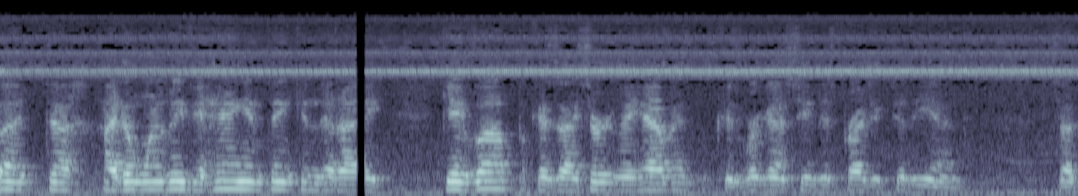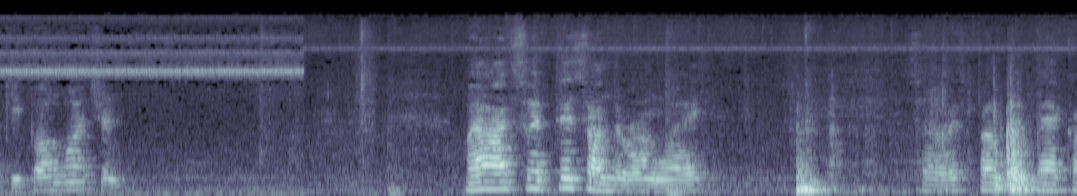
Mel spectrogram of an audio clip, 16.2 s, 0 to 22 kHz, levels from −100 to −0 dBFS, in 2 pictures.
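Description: At 2.66 s the sound fades out within 8 ms and is silent until 2.74 s. This digital broadcast dropout lost about 64 ms, which fits two missing frames.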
